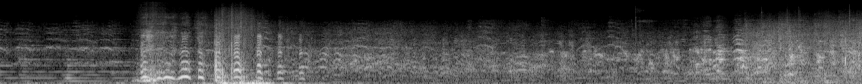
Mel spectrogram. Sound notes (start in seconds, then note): 1.1 Marian laughs; 4.4 crowd laughs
